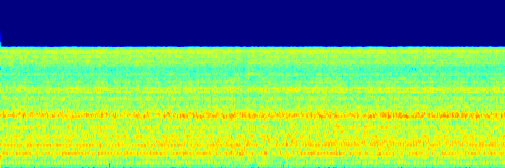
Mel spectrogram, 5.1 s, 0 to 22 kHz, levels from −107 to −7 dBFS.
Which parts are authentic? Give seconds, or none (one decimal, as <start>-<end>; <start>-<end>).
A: 0.0-2.3; 3.0-5.1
